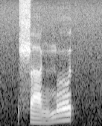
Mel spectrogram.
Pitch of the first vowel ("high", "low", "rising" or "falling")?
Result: low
